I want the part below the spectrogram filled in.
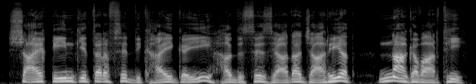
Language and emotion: Urdu, disgusted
